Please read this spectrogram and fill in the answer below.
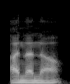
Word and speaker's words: ananas: Attention à la prononciation ananas. Le S final ne se prononce pas.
